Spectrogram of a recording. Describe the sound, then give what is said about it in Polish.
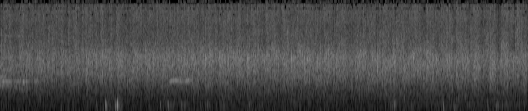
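Dense, sustained audience applause follows a band's concert. The clapping stays loud and even throughout, with no voices standing out above it. “Teraz jeszcze brawa. Bardzo proszę.”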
